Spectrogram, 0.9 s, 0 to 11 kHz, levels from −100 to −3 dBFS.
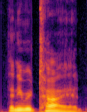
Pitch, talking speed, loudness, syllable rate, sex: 130 Hz, 205 wpm, -15 LUFS, 7.4 syllables/s, male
